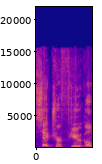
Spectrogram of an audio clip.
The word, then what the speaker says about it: centrifugal: Yeah, it's centrifugal force.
